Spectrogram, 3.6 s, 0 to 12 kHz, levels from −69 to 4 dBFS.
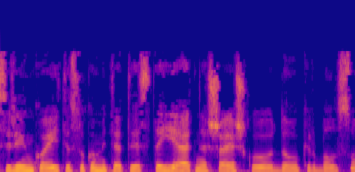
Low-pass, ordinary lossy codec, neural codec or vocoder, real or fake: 10.8 kHz; MP3, 32 kbps; none; real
